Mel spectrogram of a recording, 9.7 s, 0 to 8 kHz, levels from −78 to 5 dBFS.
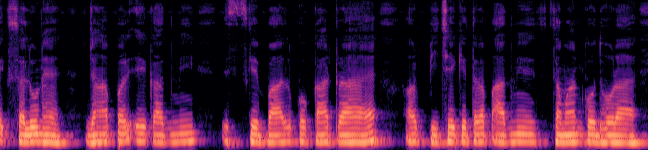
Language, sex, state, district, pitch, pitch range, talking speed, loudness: Hindi, male, Bihar, Kishanganj, 105 Hz, 105-110 Hz, 140 wpm, -15 LUFS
